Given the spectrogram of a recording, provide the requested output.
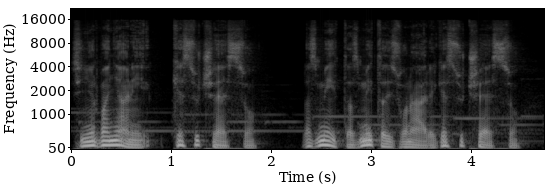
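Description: A man's voice: rumbling low, big pitch swings, measured pace, gravelly, darkish tone, soft background music, heavily acted. A man voicing an alarmed middle-aged woman neighbor, speaking urgently in a raised voice.

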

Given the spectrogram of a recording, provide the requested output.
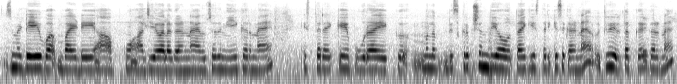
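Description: Young woman, rambling vlog to camera, flat tone, noisy outdoor phone recording. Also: a little high, normal speed, creaky. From India. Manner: chatty, rambling, filler-heavy. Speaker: vlogger. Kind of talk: casual vlog talk to camera. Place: outdoors on a quiet railway colony road. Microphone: phone held at arm's length.

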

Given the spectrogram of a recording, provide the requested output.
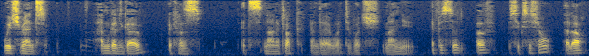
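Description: A man's voice: deep voice, sing-song, unhurried, creaky, a little mellow, slightly rough. A man chatting casually on a phone livestream, rambling and self-deprecating as he answers fan questions.

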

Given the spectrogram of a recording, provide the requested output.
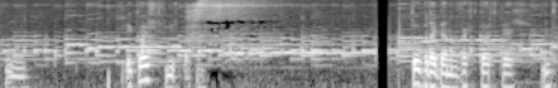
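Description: Tired young man rambling over game music. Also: medium pitch. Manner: rambling, mumbling to himself, swearing. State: tired, drowsy. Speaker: gaming video host. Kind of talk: casual gameplay commentary. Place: small room at home.

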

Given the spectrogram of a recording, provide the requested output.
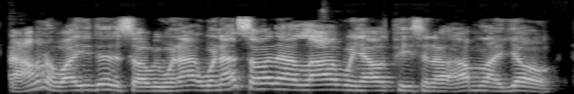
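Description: High-pitched New Jersey man, dull lo-fi sound. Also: very fast, a bit bright. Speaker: livestream host. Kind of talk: casual livestream rant. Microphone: phone at arm's length. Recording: dull lo-fi livestream phone audio.

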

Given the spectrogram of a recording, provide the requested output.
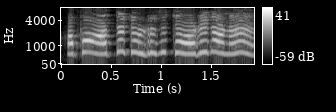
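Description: A woman's voice: flat delivery, moderate pace, pushed and bright. A woman voicing a sulky, tearful little boy in a Tirunelveli Tamil accent for a cartoon. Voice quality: very high, childlike. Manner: whiny pleading, near tears. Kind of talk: cartoon comedy voice acting.

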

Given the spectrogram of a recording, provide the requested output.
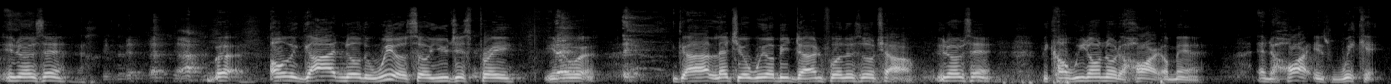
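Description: Seated beside a small table on a darkened studio stage, a middle-aged pastor answers audience questions as though preaching, blunt and declarative, with quick asides and put-on prayer voices. His pitch runs slightly above the typical male range, and the overall tone is darkish.

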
